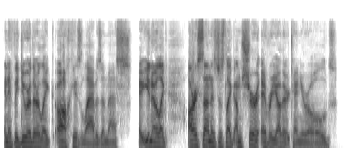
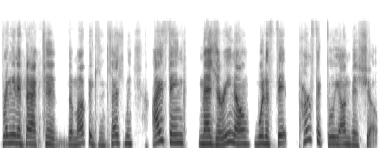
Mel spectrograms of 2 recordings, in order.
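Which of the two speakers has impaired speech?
The second: cerebral palsy; physical disability; voice sometimes sounds childlike.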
